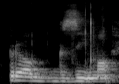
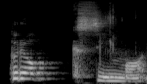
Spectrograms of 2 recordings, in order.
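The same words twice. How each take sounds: First: Próximo slowly, x as a voiced gz; próximo with an English gz. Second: Próximo slowly, x as an unvoiced ks; crisp ks in próximo; Spanish x, slow. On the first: Teacher showing the wrong próximo. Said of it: "not próximo". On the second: Teacher modelling the correct próximo. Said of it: "you have to say". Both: Shown as a demonstration.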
